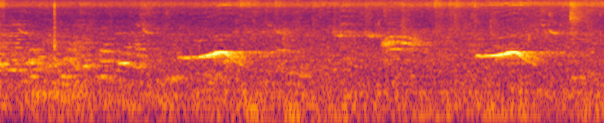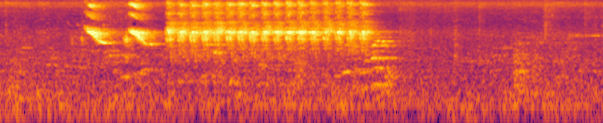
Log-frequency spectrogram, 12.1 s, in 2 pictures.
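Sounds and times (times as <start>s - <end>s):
birds whistled calls: 1.4s - 4.0s, 4.7s - 5.7s, 6.9s - 9.8s.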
